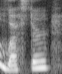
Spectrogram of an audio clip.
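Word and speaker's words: Leicester: in cornwall or lesser let us know also lester the way it's pronounced is does not look like the spelling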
